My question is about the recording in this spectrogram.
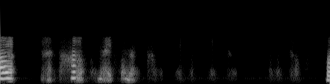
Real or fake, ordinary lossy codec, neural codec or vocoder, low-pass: fake; none; codec, 16 kHz, 0.5 kbps, FreqCodec, smaller model; 3.6 kHz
